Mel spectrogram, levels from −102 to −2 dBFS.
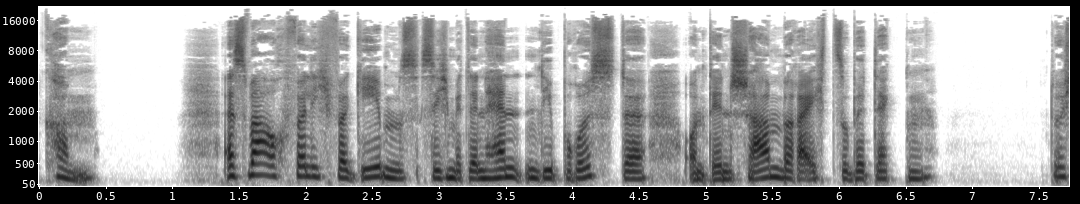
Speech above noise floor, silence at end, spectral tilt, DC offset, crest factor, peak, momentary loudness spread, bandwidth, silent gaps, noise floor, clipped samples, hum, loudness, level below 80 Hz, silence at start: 61 dB; 0 s; -4.5 dB/octave; under 0.1%; 20 dB; -2 dBFS; 12 LU; 19 kHz; none; -80 dBFS; under 0.1%; none; -20 LUFS; -58 dBFS; 0.05 s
